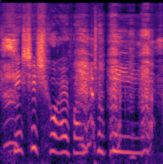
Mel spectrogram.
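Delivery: put-on cottagecore girl voice. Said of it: "Please do that again".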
